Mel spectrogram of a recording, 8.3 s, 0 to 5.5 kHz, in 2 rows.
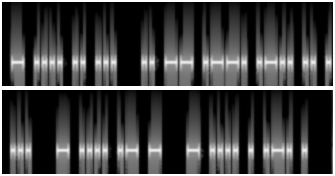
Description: Morse code, heard as a keyed tone, about 25 wpm, 600 Hz. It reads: THIS IMPLIES THAT THERE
